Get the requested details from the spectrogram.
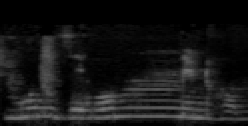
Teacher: the noon sound that comes from the tanveen, it's going to disappear, and you're just going to hear the mim.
